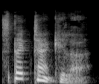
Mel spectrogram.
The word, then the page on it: spectacular: British English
